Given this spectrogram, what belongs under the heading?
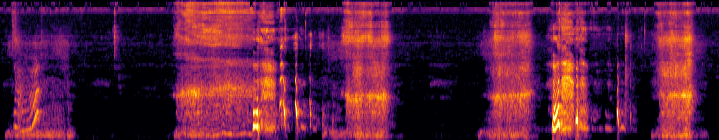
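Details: Mother snoring while her daughter makes fun of her: loud rattling snores about every four to five seconds, with snorting bursts between them in a quiet room.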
